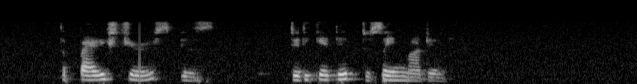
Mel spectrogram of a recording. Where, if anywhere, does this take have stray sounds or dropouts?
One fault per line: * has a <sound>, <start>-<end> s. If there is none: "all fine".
all fine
